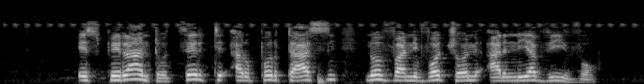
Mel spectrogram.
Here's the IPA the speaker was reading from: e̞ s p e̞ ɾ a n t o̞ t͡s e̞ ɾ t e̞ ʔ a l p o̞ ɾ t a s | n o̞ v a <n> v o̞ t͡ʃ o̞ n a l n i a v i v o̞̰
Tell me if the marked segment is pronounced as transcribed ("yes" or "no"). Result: yes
